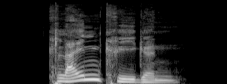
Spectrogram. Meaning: to break (psychologically)
- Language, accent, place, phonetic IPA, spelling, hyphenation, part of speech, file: German, Germany, Berlin, [ˈklaɪ̯nˌkʁiːɡn̩], kleinkriegen, klein‧krie‧gen, verb, De-kleinkriegen.ogg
